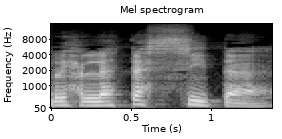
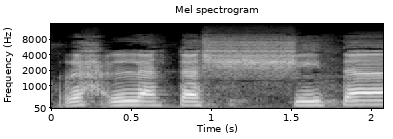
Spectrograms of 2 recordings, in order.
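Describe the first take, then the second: First: The word is said with a plain s sound. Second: The word is said with a sh sound. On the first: The speaker calls it wrong. "Rihlatassita itu dibaca dengan huruf sin. Salah" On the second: The speaker calls it right. "Sepatutnya bunyi dengan huruf shin"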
